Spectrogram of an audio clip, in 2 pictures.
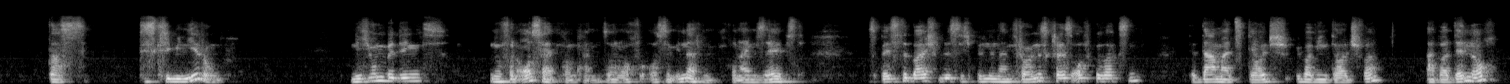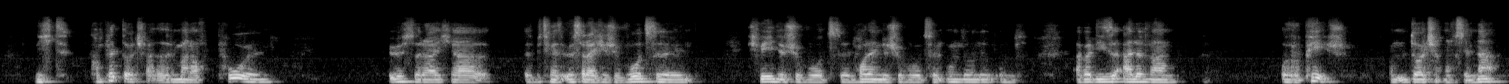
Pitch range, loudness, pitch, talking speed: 105-130 Hz, -17 LUFS, 115 Hz, 135 wpm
